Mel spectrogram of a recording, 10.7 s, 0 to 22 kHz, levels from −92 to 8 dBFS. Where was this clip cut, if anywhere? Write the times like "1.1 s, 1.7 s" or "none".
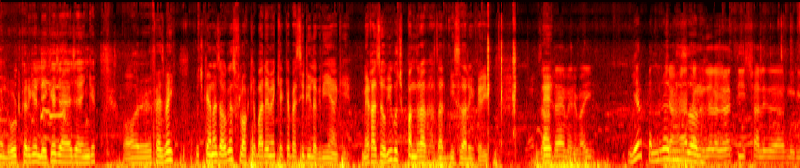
none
